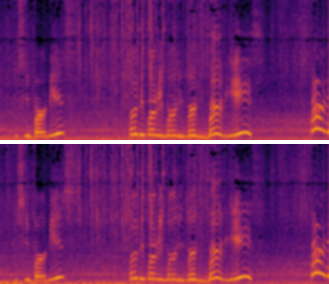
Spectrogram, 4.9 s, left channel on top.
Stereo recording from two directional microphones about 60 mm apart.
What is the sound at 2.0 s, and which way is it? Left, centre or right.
Speech, centre.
